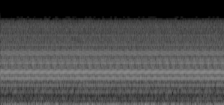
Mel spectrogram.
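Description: Steady electrical buzzing hum made of several fixed tones, unchanging in pitch and level.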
